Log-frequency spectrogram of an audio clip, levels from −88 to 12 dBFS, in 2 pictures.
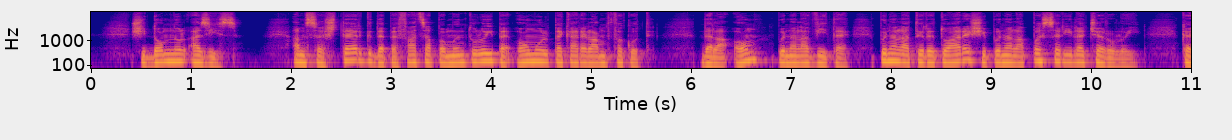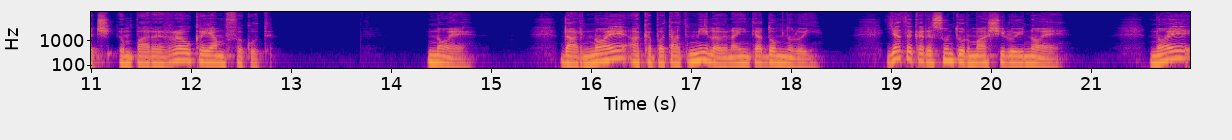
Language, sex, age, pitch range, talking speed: Romanian, male, 30-49, 115-145 Hz, 145 wpm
